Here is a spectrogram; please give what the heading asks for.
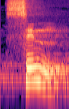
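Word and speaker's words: שִׂין: அதேது வலது பக்கம் இல்லாம இடது பக்கம் புள்ளி இருந்தால் அந்த இந்த எழுத்தை சின் அப்படின்னு உச்சரிக்கிறோம்.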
